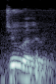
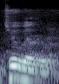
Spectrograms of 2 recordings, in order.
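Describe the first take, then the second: The two takes are said the same way.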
